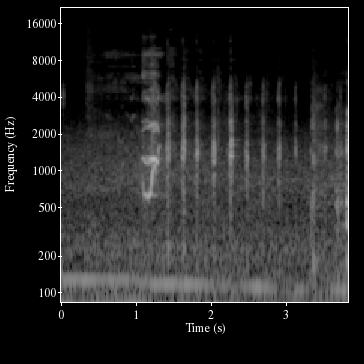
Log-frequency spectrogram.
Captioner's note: laughing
